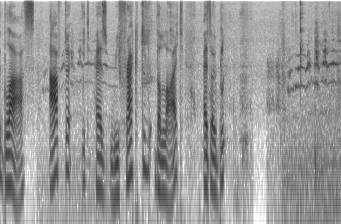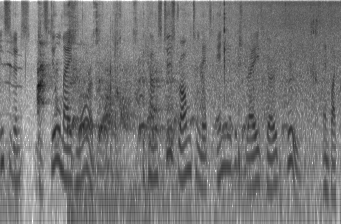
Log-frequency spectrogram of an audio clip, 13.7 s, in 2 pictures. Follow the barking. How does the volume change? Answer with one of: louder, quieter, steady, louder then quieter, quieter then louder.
quieter.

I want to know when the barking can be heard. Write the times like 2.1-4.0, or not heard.
7.5-12.7.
